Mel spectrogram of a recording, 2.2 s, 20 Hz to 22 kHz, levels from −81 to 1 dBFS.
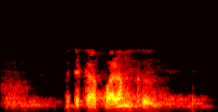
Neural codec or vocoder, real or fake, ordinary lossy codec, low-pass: codec, 44.1 kHz, 7.8 kbps, DAC; fake; AAC, 16 kbps; 3.6 kHz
